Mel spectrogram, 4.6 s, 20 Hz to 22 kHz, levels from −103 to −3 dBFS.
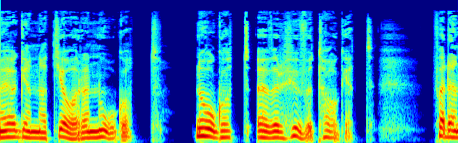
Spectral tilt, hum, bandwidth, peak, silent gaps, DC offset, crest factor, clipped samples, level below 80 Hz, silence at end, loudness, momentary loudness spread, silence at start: -7.5 dB/octave; none; 15.5 kHz; 0 dBFS; none; under 0.1%; 16 dB; under 0.1%; -54 dBFS; 0 s; -15 LUFS; 11 LU; 0 s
